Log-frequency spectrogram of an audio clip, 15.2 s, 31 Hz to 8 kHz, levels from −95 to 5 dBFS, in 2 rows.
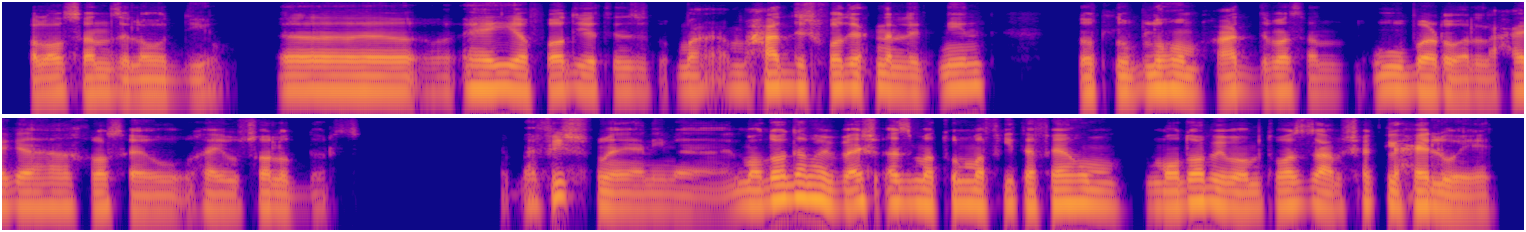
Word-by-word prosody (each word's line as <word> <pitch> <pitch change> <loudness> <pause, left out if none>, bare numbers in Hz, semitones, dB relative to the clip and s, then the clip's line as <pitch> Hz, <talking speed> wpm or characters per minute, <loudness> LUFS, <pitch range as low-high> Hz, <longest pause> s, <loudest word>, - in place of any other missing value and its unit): خلاص 95 0 0
أنزل 95 -2 -1
أوديهم 85 +3 -5 0.3
آآ، 105 -1 +1
هي 110 -1 +3
فاضية 110 +1 0
تنزل 100 -1 -7
تو - - -24
ما 105 +1 -5
ما 115 0 -8
حدش 115 -1 +4
فاضي 115 +1 +1
إحنا 115 -1 0
الاتنين 110 +4 -2 0.5
نطلب 100 +2 -3
لهم 110 -2 +3
حد 100 0 0
مثلًا 90 -3 -4 0.2
أوبر 105 -2 +1
والَّا 90 0 -3
حاجة 105 +1 -1
خلاص 100 0 -3
هي 85 -1 -4
هيوصلوا 95 +1 -2
الدرس، 90 +4 -22 0.8
ما - - -6
فيش 165 +1 -1
يعني 95 -2 -2 0.3
الموضوع 110 +8 +3
ده 155 +1 +5
ما 145 - +6
بيبقاش 115 0 +3
أزمة 120 -1 +1
طول 115 +1 -2
ما 115 - +4
في 110 +2 -4
تفاهم، 115 -1 +1
الموضوع 105 +4 +3
بيبقى 110 -6 +2
متوزع 110 +2 +1
بشكل 105 +2 -2
حلو 105 -4 +4
يعني. 85 0 -4
105 Hz, 170 wpm, -25 LUFS, 95-110 Hz, 0.8 s, ما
